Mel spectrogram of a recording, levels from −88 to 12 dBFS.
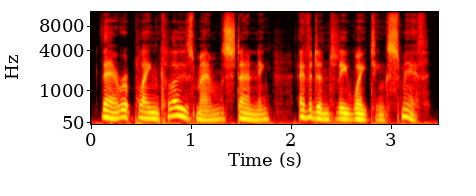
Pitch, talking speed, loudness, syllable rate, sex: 135 Hz, 175 wpm, -18 LUFS, 6.1 syllables/s, male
